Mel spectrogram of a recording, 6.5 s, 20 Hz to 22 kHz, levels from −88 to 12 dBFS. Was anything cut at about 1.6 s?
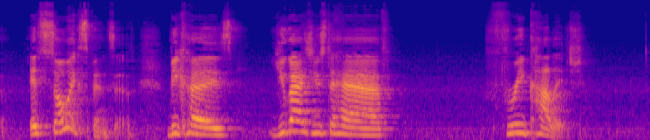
no; 0 cuts

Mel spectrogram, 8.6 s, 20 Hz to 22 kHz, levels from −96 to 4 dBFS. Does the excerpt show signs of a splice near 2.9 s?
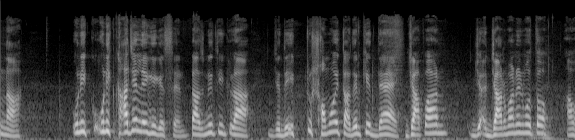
yes; 2 cuts; at 2.9 s, 6.0 s

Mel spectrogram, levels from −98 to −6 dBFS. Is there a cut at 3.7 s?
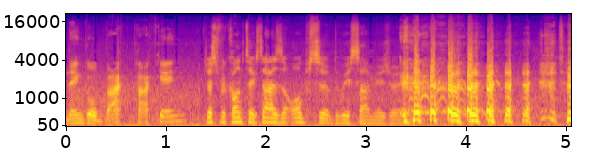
no; 1 cut; at 1.2 s

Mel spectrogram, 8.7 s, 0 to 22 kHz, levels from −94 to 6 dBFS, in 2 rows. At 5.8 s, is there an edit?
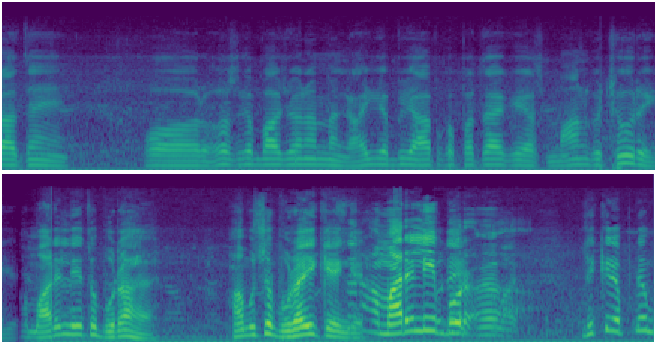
no; 1 cut; at 4.5 s

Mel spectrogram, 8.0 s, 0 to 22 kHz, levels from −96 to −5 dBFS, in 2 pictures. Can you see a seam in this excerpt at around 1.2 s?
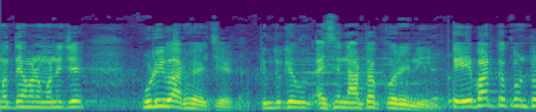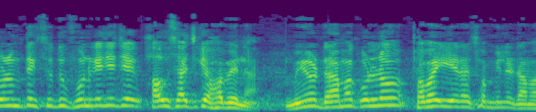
no; 2 cuts; at 5.1 s, 7.1 s

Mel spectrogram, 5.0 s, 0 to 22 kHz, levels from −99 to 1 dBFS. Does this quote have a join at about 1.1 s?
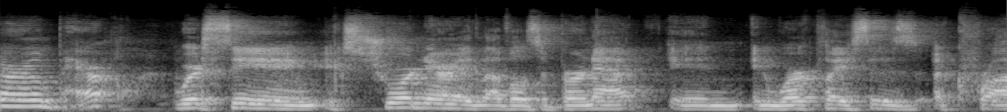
yes; 1 cut; at 1.1 s

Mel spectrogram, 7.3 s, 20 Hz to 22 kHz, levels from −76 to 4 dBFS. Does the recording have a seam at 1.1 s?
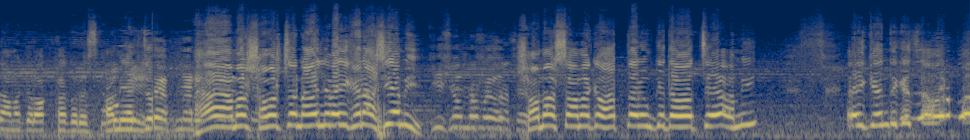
no; 0 cuts

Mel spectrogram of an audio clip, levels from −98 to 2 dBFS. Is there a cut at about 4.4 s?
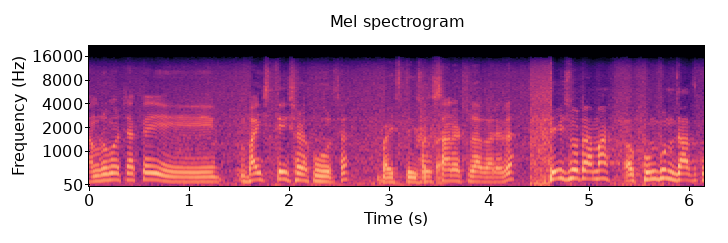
yes; 1 cut; at 4.4 s

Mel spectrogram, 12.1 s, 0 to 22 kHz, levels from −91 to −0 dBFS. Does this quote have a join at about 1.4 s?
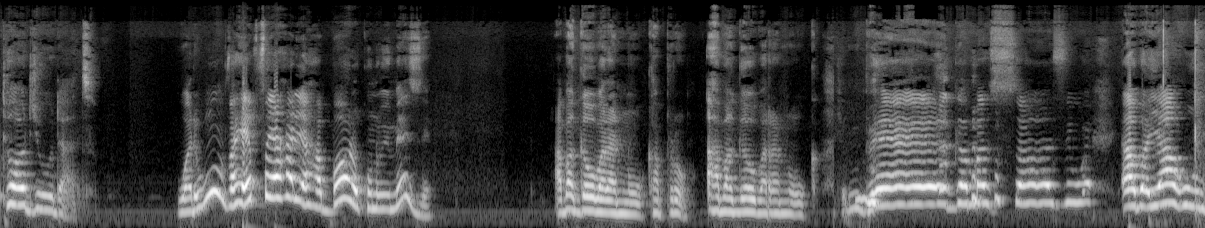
no; 1 cut; at 8.3 s

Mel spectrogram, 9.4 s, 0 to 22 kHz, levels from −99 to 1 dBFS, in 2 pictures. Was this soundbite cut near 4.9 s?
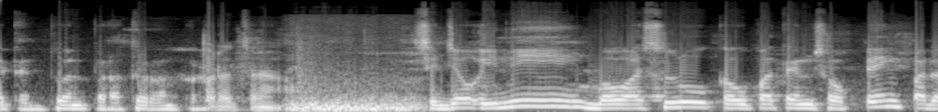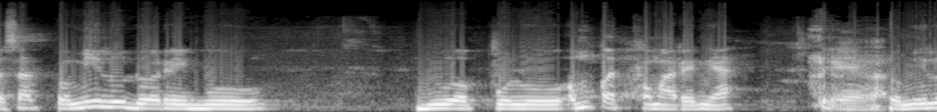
no; 1 cut; at 1.6 s

